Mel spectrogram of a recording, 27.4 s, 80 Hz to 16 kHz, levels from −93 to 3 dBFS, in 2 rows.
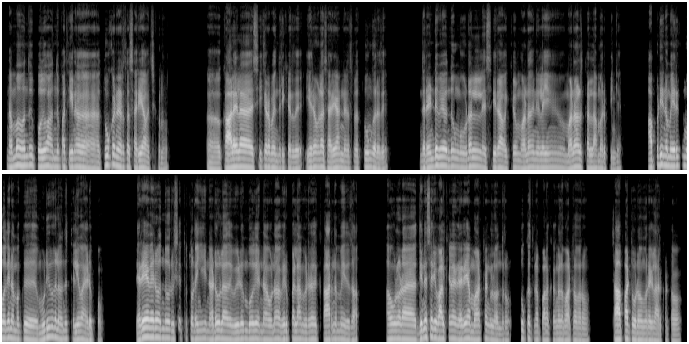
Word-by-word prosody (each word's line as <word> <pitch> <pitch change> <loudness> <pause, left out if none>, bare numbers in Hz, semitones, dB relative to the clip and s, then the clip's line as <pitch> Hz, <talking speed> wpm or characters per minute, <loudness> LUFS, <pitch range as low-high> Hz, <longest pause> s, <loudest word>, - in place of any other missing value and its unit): நம்ம 135 +5 +2
வந்து 155 +1 0
பொதுவா 140 +1 +4
வந்து 135 0 -3
பாத்தீங்கன்னா, 130 +1 0 0.5
தூக்க 160 +2 -1
நேரத்தை 130 -2 +1
சரியா 120 +1 +3
வச்சுக்கணும். 100 -1 -10 0.8
அ - - -3 0.3
காலையில 135 0 +7 0.3
சீக்கிரமா 130 -1 -1
எந்திரிக்கிறது, 110 -2 -3 0.2
இரவில 130 +2 +1
சரியான 120 +3 +2
நேரத்தில 110 0 -5
தூங்குறது. 120 -7 -1 0.7
இந்த 115 +2 0
2மே 150 +4 +3
வந்து 140 0 -3
உங்க 130 -2 -3
உடல் 140 +3 +2
நிலைய 125 -4 -1
சீரா 120 0 +1
வைக்கும், 120 +3 -5
மனநிலையும் 125 +1 -1 0.2
மன 110 +4 +3
அழுத்தம் 120 -4 -2
இல்லாம 115 0 -2
இருப்பீங்க. 95 +1 -9 0.6
அப்படி 160 +6 0
நம்ம 150 -1 +3
இருக்கும்போதே, 150 0 -1
நமக்கு 130 0 -2 0.3
முடிவுகளை 160 +3 0
வந்து 135 +1 -5
தெளிவா 125 +1 0
எடுப்போம். 110 0 -6 0.7
நெறையா 155 +7 +7
பேர் 160 0 +5
வந்து 150 0 -2
ஒரு 140 - -2
விஷயத்தை 150 +2 -12
தொடங்கி, 135 +1 -2
நடுவுல 135 0 +2
அதை 125 - 0
விடும்போது 135 +1 +1
என்னாகும்ன்னா? 125 +1 -1
விருப்பம் 130 +1 -2
இல்லாம 130 -1 -1
விடுறதுக்கு 125 0 -3
காரணமே 130 +1 0
இதுதான். 110 +1 -4 0.6
அவுங்களோட 130 0 +2 0.3
தினசரி 150 +2 +2
வாழ்க்கையில 135 +1 +1
நெறையா 135 +3 +4
மாற்றங்கள் 120 -2 -2
வந்துரும். 110 +2 -8 0.2
தூக்கத்தில 130 -3 -5
பழக்கங்கள்ல 115 -2 -3
மாற்றம் 110 -1 -3
வரும். 105 +2 -6 0.5
சாப்பாட்டு 125 - +4
உணவுமுறைகளா 115 -1 0
இருக்கட்டும், 100 0 -7
125 Hz, 145 wpm, -22 LUFS, 115-135 Hz, 0.8 s, காலையில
